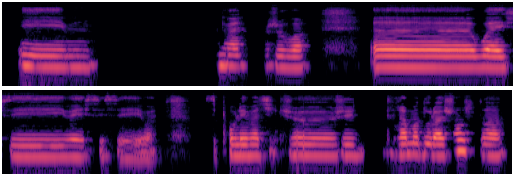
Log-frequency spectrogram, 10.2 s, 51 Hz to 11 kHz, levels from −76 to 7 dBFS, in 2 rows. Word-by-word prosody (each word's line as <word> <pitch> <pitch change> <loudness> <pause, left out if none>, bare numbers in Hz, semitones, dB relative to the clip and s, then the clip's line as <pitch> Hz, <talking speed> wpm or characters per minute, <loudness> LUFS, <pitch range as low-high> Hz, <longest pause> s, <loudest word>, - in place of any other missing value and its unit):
Et 180 -2 -2
mmh. 175 +2 -10 1.2
Ouais, 185 -1 -3 0.2
je 180 -1 -9
vois. 170 0 -3 0.6
Heu, 175 -1 +5
ouais, 170 0 +4
c'est 165 -1 -9 0.5
ouais, 155 -1 -1
c'est - - -10
c'est 70 - -9
ouais, - - -8 0.5
c'est - - -14
problématique. 170 +5 -2
Heu, 170 -1 -2
j'ai 170 -1 -6 0.3
vraiment 180 +1 +1
de 180 0 -4
la 170 -1 +5
chance, 225 +7 +1
ouais. 170 -1 +1
175 Hz, 125 wpm, -25 LUFS, 170-175 Hz, 1.2 s, Heu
